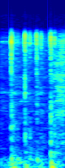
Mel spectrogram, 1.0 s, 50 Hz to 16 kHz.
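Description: Keys clatter on a computer keyboard in a few uneven bursts, with one heavier keystroke near the end, like an Enter press, during a command entered on a Windows 11 PC.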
